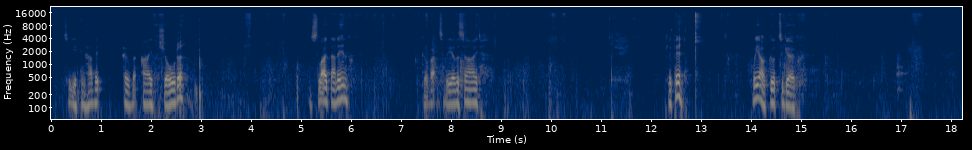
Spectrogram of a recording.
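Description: Straps and buckles of a backpack click and rustle.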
